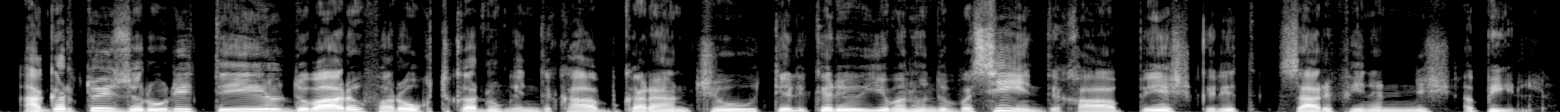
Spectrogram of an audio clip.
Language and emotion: Kashmiri, neutral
